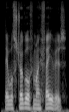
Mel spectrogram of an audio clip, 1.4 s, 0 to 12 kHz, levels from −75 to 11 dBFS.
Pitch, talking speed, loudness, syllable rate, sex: 120 Hz, 260 wpm, -17 LUFS, 6.7 syllables/s, male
